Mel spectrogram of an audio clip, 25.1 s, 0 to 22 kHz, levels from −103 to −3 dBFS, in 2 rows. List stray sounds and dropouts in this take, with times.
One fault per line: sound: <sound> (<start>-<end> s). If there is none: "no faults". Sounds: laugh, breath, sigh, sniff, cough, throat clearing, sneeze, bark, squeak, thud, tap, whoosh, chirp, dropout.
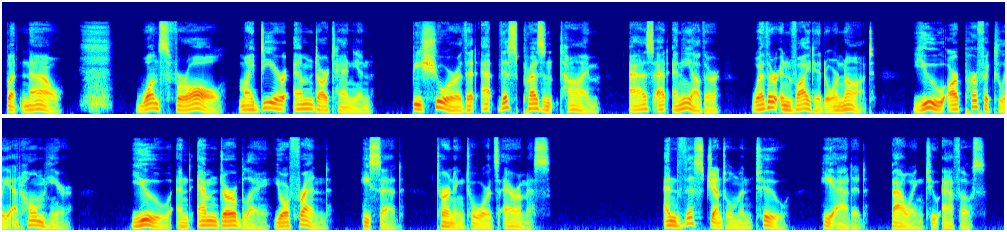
sound: sniff (1.0-1.4 s)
